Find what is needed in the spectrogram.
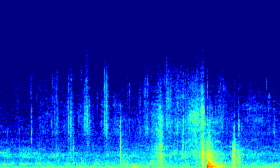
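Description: Knife cutting and scraping meat away from a deer's leg bone, with scattered small clicks, and one sharp knock with a brief ring about three seconds in.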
